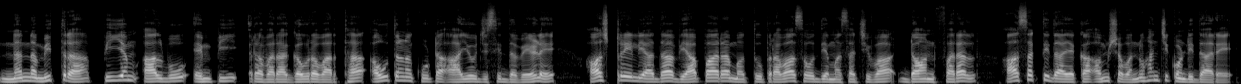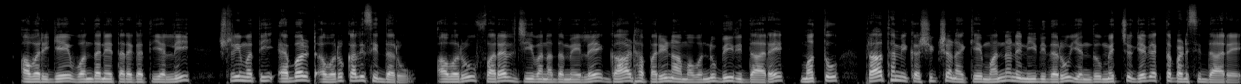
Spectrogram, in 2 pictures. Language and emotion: Kannada, neutral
